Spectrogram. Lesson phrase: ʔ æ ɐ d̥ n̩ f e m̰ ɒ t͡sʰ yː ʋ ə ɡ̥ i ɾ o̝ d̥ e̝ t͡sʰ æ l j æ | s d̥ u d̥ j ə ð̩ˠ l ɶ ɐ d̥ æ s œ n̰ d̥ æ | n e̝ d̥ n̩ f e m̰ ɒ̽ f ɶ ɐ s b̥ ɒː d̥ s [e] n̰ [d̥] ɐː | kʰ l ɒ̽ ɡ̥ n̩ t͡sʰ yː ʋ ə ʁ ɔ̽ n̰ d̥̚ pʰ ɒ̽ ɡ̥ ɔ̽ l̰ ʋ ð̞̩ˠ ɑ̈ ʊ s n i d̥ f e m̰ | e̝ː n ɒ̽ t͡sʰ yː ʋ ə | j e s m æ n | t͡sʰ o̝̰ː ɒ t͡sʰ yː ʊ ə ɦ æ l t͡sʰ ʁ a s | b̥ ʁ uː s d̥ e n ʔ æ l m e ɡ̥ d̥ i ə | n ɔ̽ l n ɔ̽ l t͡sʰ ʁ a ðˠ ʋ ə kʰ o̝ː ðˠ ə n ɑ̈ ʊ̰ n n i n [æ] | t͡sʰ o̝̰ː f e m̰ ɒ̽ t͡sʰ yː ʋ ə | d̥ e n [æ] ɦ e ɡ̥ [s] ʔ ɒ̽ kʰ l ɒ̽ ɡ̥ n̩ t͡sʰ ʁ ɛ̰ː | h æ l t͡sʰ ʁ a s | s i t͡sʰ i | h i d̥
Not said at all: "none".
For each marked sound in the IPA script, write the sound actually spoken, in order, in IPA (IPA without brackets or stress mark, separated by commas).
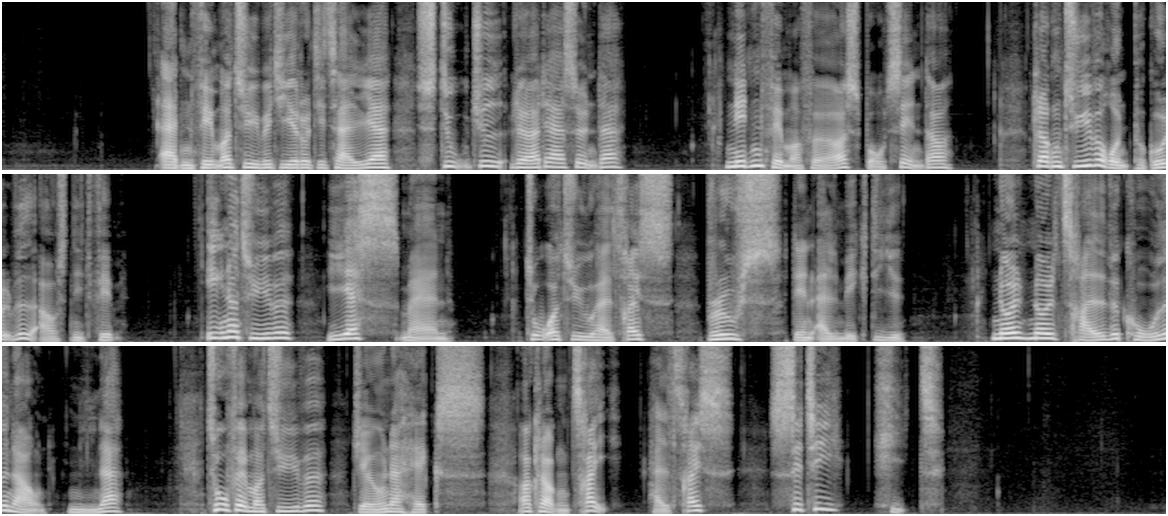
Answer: e, d̥, æ, æ, s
